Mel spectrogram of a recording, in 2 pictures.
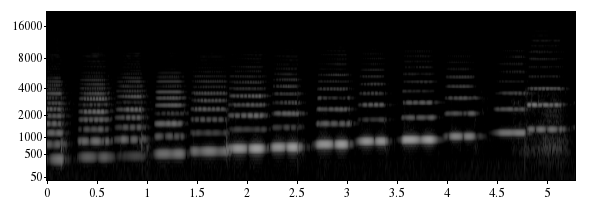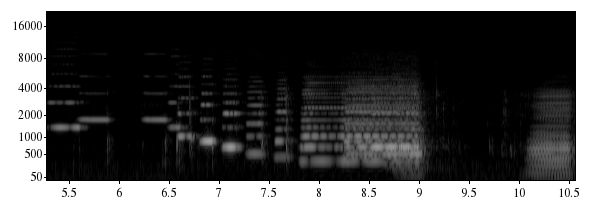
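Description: Hohner Erika Club model two-row button accordion in C and F playing single treble notes one at a time in a rising run, then quicker notes coming back down. Just before the end it plays a full chord with bass notes. The reeds are freshly tuned to A440 with a tremolo beat.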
